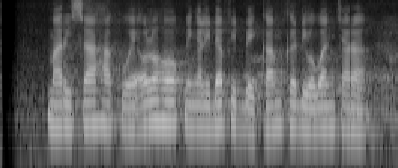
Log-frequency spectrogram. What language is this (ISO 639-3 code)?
sun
